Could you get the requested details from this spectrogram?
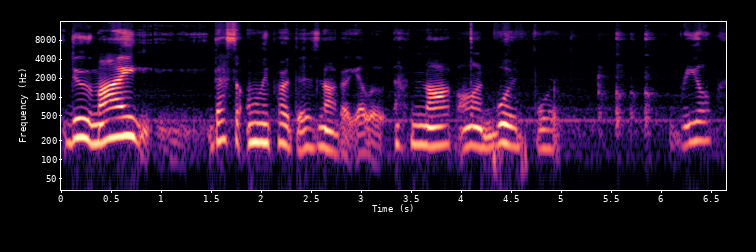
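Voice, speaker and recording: A woman's voice: lowish voice, slow pace, noisy background. A woman chatting casually on a livestream, rambling and swearing freely as she talks to her viewers and answers their comments.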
